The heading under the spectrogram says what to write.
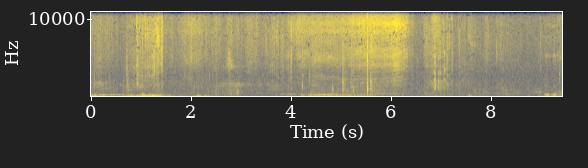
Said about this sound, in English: Hissing. It's a rattlesnake.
